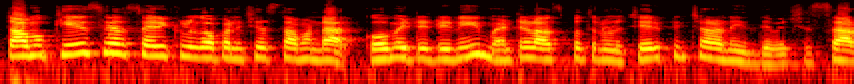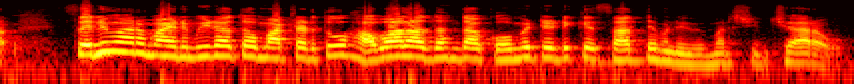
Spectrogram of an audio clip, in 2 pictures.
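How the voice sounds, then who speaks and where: A woman news anchor reading scripted bulletins in a brisk, formal manner. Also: fairly high pitch, expressive, a bit bright.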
